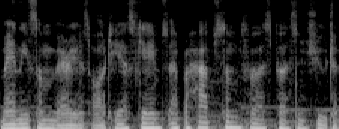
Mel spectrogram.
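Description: Music plays in the background while a man talks at a moderate pace. His fairly low voice shows ordinary pitch variation. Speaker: gaming channel host. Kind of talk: casual talk to camera.

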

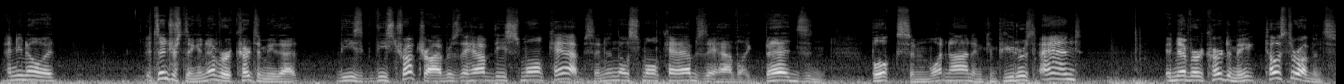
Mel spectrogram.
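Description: A man's voice with very wide pitch swings, dry with no echo, over light background noise. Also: moderate pace. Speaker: cooking show host. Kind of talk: casual vlog chat. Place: car. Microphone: lapel.

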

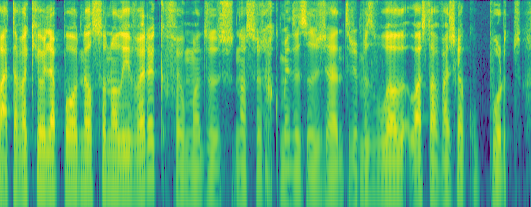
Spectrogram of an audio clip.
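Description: On a very clean recording with a silent background, a man speaks very fast with hardly any pauses. His medium-pitched voice shows ordinary pitch variation. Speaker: fantasy football podcast host. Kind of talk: casual chat about fantasy football tips. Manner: joking, informal.

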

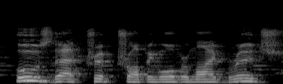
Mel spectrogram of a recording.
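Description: A man bellows in a put-on character voice at a medium pitch. His pace is fairly slow, with faint music in the background. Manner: roaring.

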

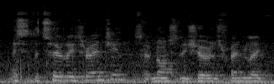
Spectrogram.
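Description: A man talks at a moderate tempo while noticeable background noise plays. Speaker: car salesperson. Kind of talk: sales walkaround commentary. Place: shop. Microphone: phone near.

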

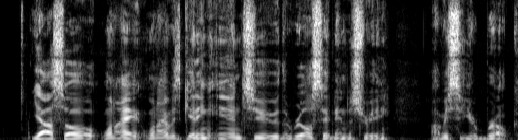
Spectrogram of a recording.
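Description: Against a quiet background, a man with a very deep, low pitch speaks at a moderate pace with fairly even intonation in a dry sound with no echo. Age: 40s. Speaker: real estate coach. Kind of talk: casual interview chat. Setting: podcast recorded during bike week. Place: studio. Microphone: studio mic.

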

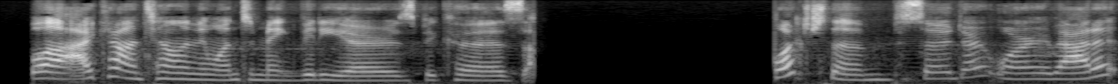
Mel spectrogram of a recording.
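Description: A quiet woman's voice with a fairly bright tone at a moderate pace.

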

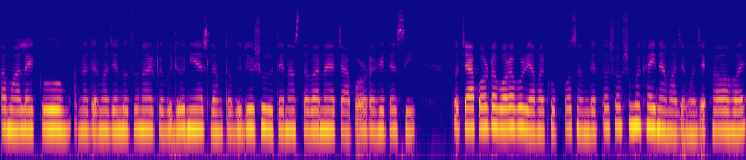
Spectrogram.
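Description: A dark, mellow tone in monotone, flat intonation on a very clean recording with a silent background. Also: woman, fairly high pitch for a woman. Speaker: lifestyle vlogger. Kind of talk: vlog narration. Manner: casual conversational.

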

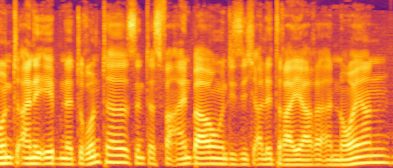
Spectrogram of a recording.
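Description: Light background noise sits under a dry sound with no echo. The speaker keeps a moderate pace and fairly even intonation. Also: man. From Germany, Erlangen (Franconia); Franconia, Germany. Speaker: cultural institute music director; panelist. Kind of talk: panel discussion. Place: hall. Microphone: handheld.

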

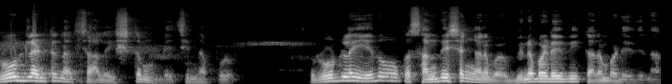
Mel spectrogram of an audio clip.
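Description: Medium-pitched with a dark, mellow tone, a man's voice makes very wide pitch swings. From Hyderabad Old City, Telangana, India. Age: 70s. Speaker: author and retired tax officer. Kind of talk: interview.

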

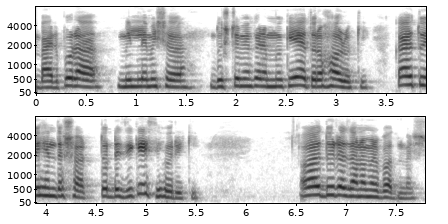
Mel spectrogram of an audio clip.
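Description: A high-pitched woman with a Barisal accent and ordinary pitch variation. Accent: Barisal regional dialect. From Barisal, Bangladesh. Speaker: lifestyle vlogger. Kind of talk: casual travel vlog narration. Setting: outdoors by a river, travelling.

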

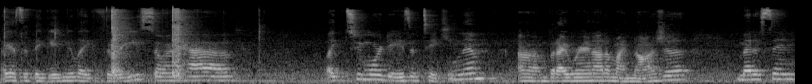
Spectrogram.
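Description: A woman's fairly low-pitched voice comes through with noticeable background noise. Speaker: vlogger. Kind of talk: casual vlog chat. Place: kitchen. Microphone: phone near.

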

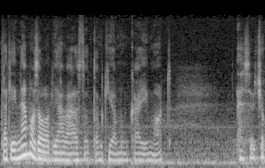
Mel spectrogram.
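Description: A woman talks at a moderate pace with a very deep, low pitch. Her tone is somewhat breathy and dark, mellow, with light background noise. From Hungary, Balmazújváros (Great Plain); Hungary. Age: 60s. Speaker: textile artist. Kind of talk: interview. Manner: halting. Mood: reflective, warm. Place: hall.

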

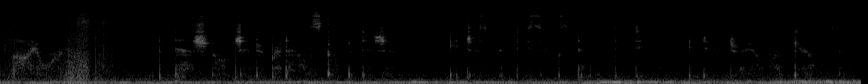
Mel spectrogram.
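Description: Loud background noise fills the clip. Through it, a woman speaks at a moderate pace. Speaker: ASMR creator. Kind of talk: whispered reading aloud, ASMR magazine reading. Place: home room.

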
